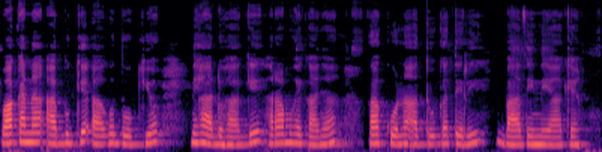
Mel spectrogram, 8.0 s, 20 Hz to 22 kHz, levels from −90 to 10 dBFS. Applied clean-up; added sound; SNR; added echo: neural mask model Resemble Enhance denoiser.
